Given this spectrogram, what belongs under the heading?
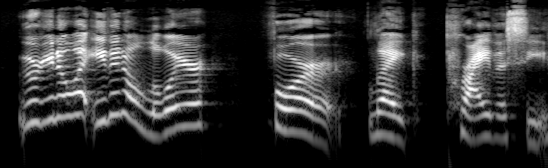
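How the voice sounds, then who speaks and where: A woman is speaking. Her tone is animated. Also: very clean recording, silent background. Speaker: youtuber. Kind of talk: casual commentary vlog. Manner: animated, yelling.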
